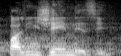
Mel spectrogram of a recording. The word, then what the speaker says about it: palingênese: É a palingenese, não é? Ou palingênese. Depende da pronúncia de quem está estudando o assunto.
